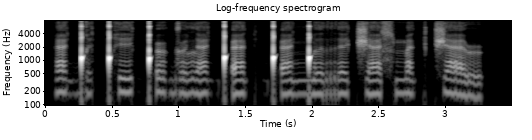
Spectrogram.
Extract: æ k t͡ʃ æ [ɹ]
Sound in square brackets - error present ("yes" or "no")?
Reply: no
